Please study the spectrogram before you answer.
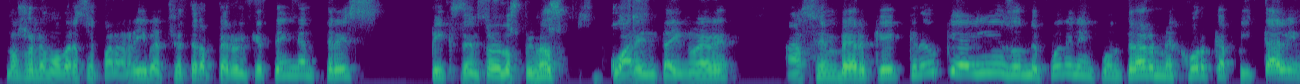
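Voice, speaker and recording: A man's voice: fairly high pitch, darkish tone, no echo. A man hosting a casual sports talk show, chatty and steering the conversation on a close, dry mic. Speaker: podcast host.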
